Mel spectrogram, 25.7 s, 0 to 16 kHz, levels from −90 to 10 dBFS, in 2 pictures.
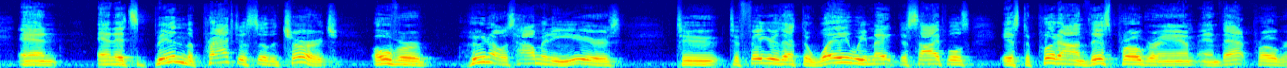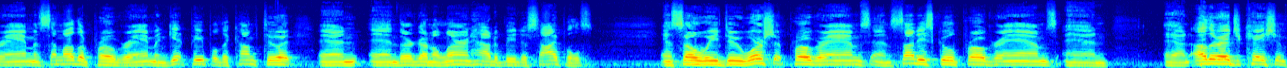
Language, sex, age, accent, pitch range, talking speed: English, male, 60-79, American, 130-155 Hz, 160 wpm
